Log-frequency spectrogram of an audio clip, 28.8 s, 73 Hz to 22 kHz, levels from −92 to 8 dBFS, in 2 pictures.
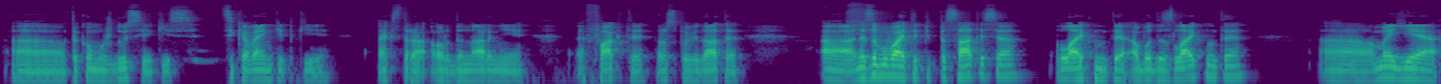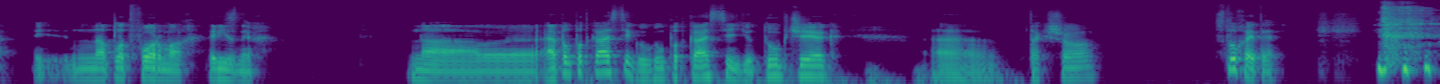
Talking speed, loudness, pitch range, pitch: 60 wpm, -32 LUFS, 95-130 Hz, 105 Hz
